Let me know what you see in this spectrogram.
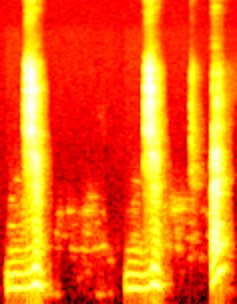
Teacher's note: First, the sound da, that is a stop, and then the second sound that is fricative. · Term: affricate sounds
